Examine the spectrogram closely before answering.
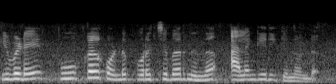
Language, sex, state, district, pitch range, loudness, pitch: Malayalam, female, Kerala, Kollam, 220-255 Hz, -17 LUFS, 235 Hz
